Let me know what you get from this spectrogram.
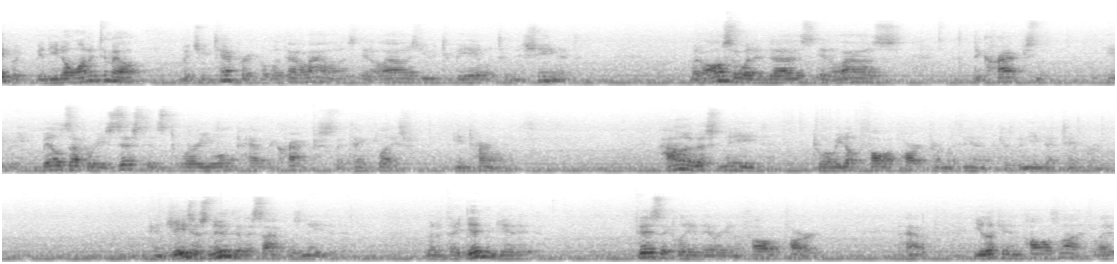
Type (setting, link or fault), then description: setting, large echoing room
